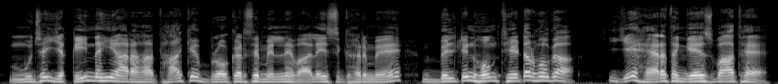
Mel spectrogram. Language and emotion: Urdu, surprised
